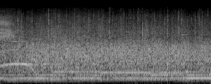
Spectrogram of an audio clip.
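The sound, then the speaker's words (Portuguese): A crowd claps loudly and steadily, giving applause to Jesus, a dense wash of applause with a sustained tonal hum, likely music or organ, held underneath throughout. “Mais uma vez, vamos dar uma salda de palmas a Jesus.”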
